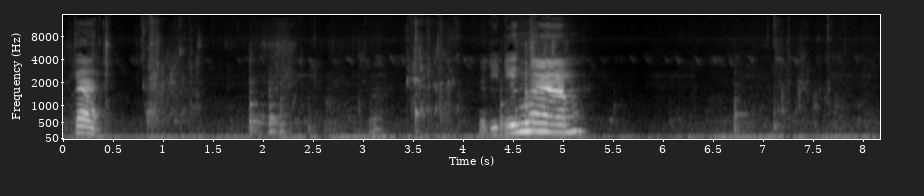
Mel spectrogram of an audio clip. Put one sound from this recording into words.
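A small plastic scoop clinks against a metal bowl.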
